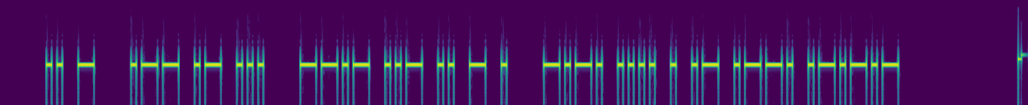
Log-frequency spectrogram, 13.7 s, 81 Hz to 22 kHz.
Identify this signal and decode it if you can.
Morse code, heard as a keyed tone, about 17 wpm, 700 Hz. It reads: IT WAS QUITE CHEAP.
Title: Sentences from Top 1200 Words 17wpm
